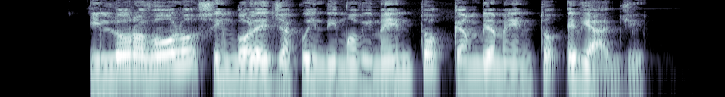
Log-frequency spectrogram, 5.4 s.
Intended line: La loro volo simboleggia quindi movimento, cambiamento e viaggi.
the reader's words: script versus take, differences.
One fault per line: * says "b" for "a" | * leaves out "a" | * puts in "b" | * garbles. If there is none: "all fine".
* says "Il" for "La"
